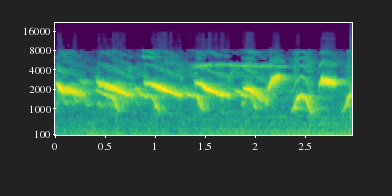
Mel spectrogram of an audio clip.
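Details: White-rumped shama singing in long rolling style (ngerol panjang): clear, loud downslurred whistles repeated about twice a second, ending with shorter upswept notes.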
